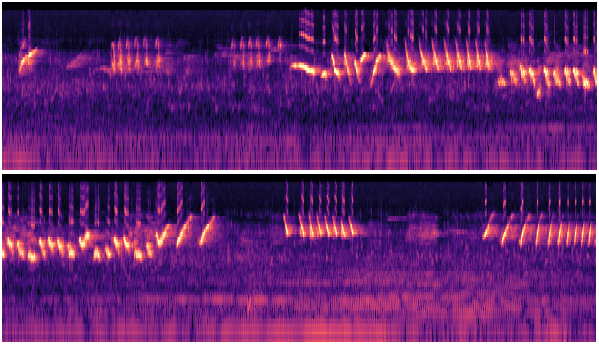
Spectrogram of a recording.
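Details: White-rumped shama song used as a lure to provoke other shamas: varied whistled phrases and rapid buzzy trills, some rising and falling sweeps, loud fast stuttering bursts from about four seconds on, with low background hum.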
